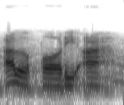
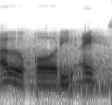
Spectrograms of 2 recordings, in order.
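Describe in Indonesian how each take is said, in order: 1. Vokal sebelum h akhir adalah 'ah' terbuka. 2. Vokal sebelum h akhir condong ke 'eh'. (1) "tetap dibaca fathah" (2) "dibaca imalah al-qari'ih"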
